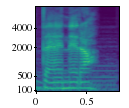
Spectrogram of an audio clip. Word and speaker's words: Venera: cui la chiamo è Venera l'accento sulla prima sillaba e la a Finale come una dea o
